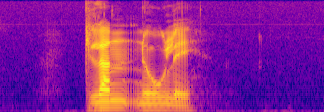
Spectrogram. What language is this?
Norwegian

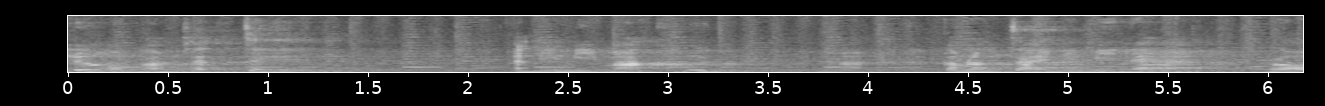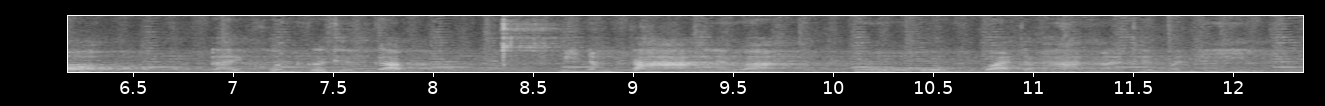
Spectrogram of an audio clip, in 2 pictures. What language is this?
Thai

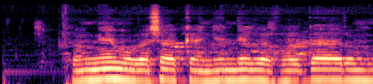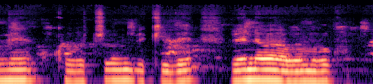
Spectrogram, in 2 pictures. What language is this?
Kinyarwanda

